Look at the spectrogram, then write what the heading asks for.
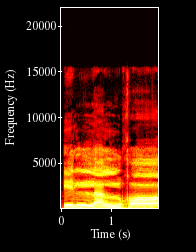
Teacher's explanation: খ এর মধ্যে কিন্তু চার আলিফ টানতে হবে খ এর পরে একটি আলিফ আছে এই আলিফের উপরে দেখুন মোটা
